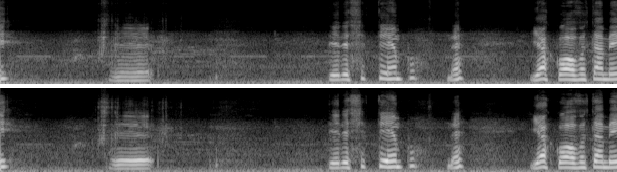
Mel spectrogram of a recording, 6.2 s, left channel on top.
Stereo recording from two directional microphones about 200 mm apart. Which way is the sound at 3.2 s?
40° left (ahead or behind).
